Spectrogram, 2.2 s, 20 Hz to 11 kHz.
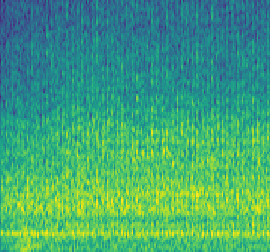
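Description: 35mm film projector running, a steady rapid mechanical clatter.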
